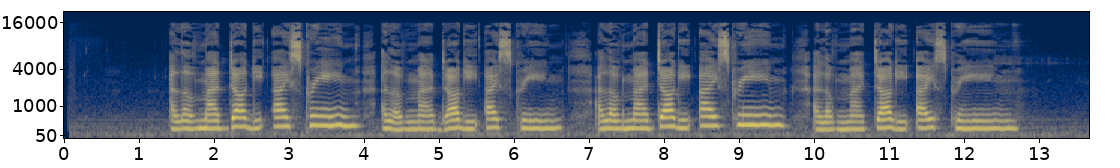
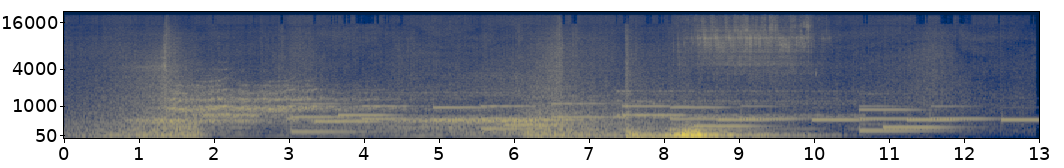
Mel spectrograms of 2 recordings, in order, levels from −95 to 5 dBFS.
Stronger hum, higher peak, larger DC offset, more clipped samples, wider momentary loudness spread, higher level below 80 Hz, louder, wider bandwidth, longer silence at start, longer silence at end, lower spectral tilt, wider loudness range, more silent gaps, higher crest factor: neither; first, 0 dBFS vs -4 dBFS; neither; neither; about the same, 9 LU vs 11 LU; second, -52 dBFS vs -30 dBFS; first, -17 LUFS vs -28 LUFS; second, 16.5 kHz vs over 20 kHz; first, 1.4 s vs 0 s; first, 0.95 s vs 0 s; second, -4 dB/octave vs -5.5 dB/octave; second, 3 LU vs 7 LU; neither; second, 16 dB vs 22 dB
